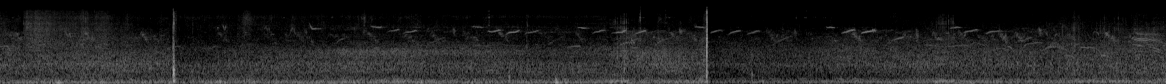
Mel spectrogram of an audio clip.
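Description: Birds chirping in clusters of short, high, down-slurred calls, mostly in the second half, over a steady outdoor background noise. Two sharp clicks stand out, about two seconds in and again about seven seconds in.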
